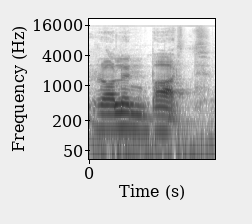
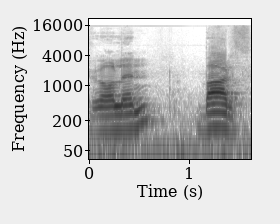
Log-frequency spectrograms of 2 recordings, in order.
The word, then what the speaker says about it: Roland Barthes: The ones who have had influence on literature, the most important name is Roland Barthes, R-O-L-A-N-D, D again is silent, Roland Barthes, B-A-R-T-H-E-S.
